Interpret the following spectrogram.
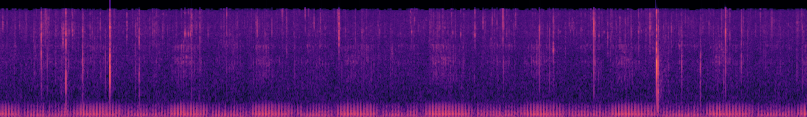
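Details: Cat purring steadily by a fireplace: a low, rumbling hum that swells and fades with each breath, about once a second, under sharp crackles and pops from burning wood.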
